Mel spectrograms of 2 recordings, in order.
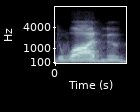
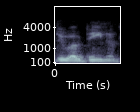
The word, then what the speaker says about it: duodenum: lot of times like American doctors may pronounce it duodenum, but then like foreign doctors may pronounce it duodenum. So it's good to know both of the pronunciations, so that way when the doctor says it, you know they're probably the same thing.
